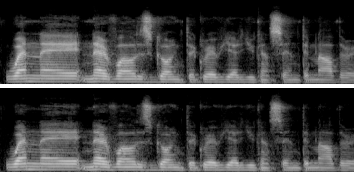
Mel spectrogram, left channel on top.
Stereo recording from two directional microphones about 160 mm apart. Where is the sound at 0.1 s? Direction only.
10° left (ahead or behind).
